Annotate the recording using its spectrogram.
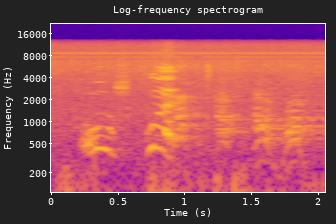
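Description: Border collie puppies giving several short, high-pitched yips in quick succession.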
